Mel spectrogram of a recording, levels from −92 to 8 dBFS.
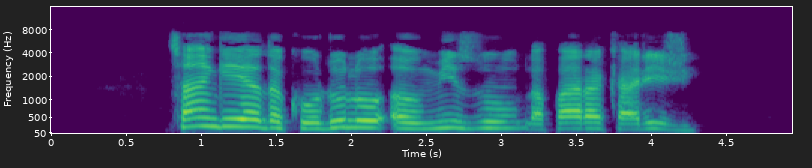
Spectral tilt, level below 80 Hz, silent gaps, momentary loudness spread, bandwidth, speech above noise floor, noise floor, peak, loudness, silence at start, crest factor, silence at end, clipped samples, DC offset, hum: -5.5 dB/octave; -70 dBFS; none; 11 LU; 7.4 kHz; 68 dB; -86 dBFS; 0 dBFS; -18 LUFS; 0.8 s; 18 dB; 0.7 s; under 0.1%; under 0.1%; none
